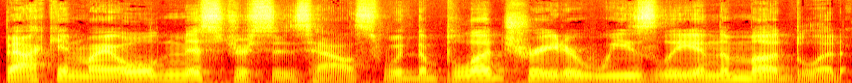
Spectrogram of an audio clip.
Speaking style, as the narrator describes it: croaked Creature in his bullfrog's voice

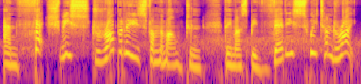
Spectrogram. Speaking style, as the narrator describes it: shouted

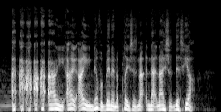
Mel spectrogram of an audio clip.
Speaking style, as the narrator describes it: Curly stammered

